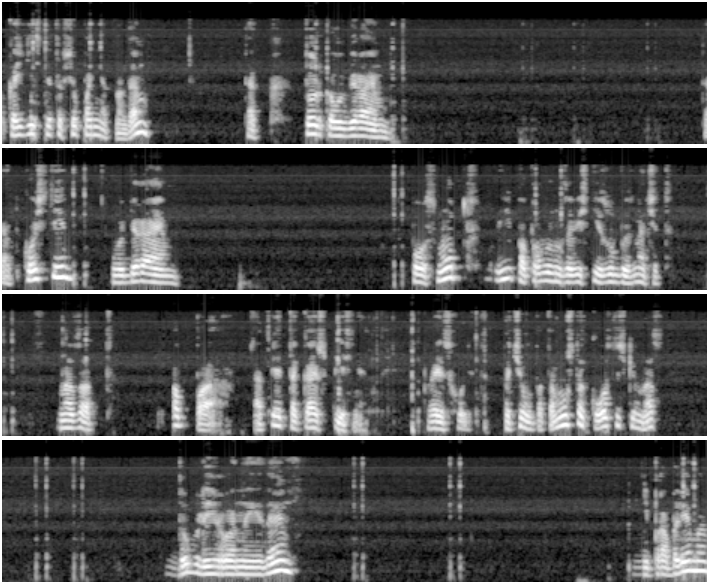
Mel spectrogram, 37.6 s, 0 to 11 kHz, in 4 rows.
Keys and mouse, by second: 0.3-1.4 drag, 4.2 click, 5.2 click, 6.9 click, 7.7 click, 8.4 click, 10.4-14.9 drag, 16.5-17.0 drag, 18.8 click, 19.9-23.4 drag, 24.4-25.2 shift+middle drag, 28.7 click, 34.1 click, 37.2-37.6 drag.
